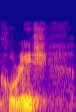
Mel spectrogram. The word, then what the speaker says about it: Koresh: under the rule of a man named Koresh Cyrus is how we say it in English but Koresh is how they say it in Hebrew many exiles were permitted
